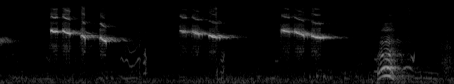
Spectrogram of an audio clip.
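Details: Francolin feeding on grains, giving three shrill, sharply descending call phrases of rapid stuttering notes, each about half a second long, followed by a rougher lower note and a sudden click.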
